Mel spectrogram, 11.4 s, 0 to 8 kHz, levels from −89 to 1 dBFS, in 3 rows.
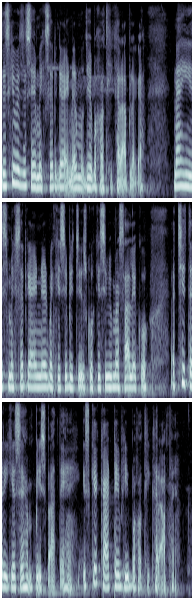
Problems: none marked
